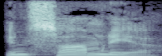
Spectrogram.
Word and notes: insomnia: American English

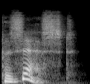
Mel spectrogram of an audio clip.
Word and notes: possessed: British English

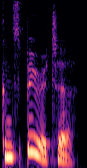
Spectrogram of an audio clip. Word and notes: conspirator: British English

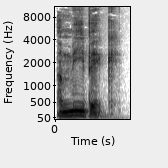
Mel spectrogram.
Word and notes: amebic: British English

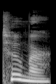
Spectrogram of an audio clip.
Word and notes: tumour: American English

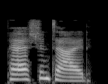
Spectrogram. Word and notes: passiontide: British English

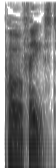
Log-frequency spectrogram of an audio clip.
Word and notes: po-faced: British English

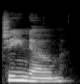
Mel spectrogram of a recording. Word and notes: genome: American English

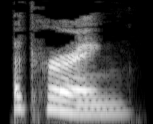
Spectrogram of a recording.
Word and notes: occurring: British English

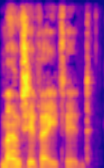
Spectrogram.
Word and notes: motivated: British English

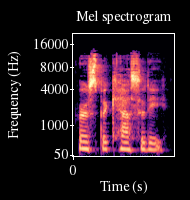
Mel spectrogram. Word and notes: perspicacity: American English

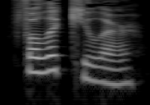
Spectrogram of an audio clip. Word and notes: follicular: American English

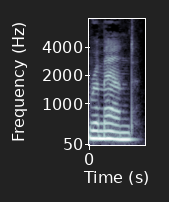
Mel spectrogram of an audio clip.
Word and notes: remand: American English

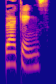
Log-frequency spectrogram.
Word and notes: backings: British English

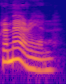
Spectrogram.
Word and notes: grammarian: British English

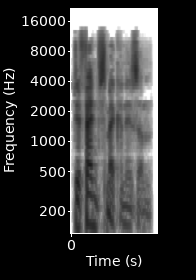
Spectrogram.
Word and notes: defense mechanism: British English

